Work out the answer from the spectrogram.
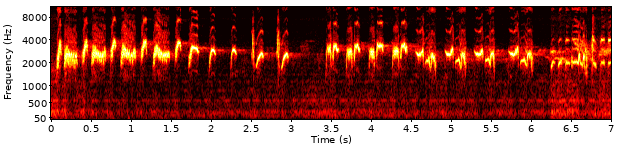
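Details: Chinese hwamei giving a lively, rapid song of choppy whistled notes, nearly continuous and tightly spaced, with one brief pause midway and a dense, rougher flourish near the end.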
